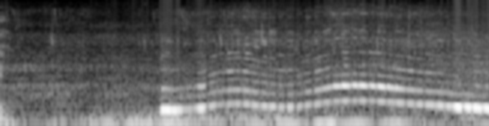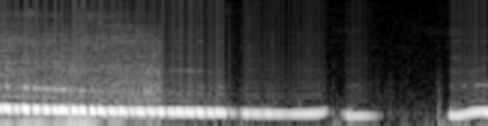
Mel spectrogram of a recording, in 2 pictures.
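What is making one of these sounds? A portal hums and whooshes with a warbling, falling tone.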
